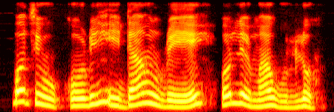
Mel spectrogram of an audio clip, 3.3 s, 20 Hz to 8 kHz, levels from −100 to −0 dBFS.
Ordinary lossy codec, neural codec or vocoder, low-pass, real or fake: none; vocoder, 22.05 kHz, 80 mel bands, HiFi-GAN; 7.2 kHz; fake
